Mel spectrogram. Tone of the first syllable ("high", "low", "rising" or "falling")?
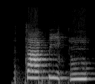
high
